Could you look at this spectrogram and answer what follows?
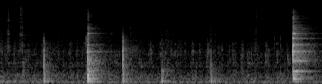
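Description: Escalope with paprika stirred in a pan, a utensil knocking and scraping against the metal in several irregular clinks over a low background, with no talking.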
